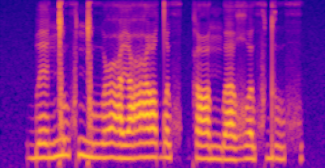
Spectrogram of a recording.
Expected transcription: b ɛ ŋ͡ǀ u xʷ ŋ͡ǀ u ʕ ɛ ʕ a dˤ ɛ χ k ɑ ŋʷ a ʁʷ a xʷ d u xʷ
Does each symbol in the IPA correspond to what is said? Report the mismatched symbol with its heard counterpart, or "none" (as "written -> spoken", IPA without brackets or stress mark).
χ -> xʷ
